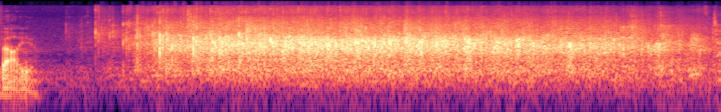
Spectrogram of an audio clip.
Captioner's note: applause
